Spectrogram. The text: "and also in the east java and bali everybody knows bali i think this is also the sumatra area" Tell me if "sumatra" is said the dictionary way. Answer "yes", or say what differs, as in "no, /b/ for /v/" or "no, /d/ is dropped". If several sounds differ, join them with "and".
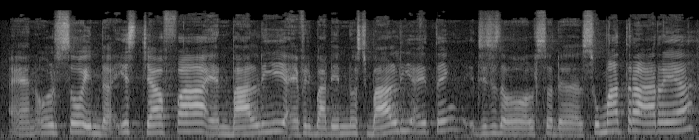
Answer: yes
